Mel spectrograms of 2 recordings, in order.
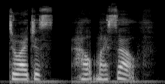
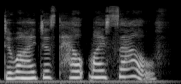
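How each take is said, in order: First: It is said in an ordinary, unaffected accent. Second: It is said in an exaggerated posh accent. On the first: It is a sincere question. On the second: It mocks the person who asked.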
